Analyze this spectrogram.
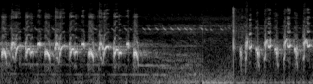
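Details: Trucukan (yellow-vented bulbul) singing as a lure for other birds: quick, bubbly, warbling chirps, a short pause, then another lively run of notes.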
